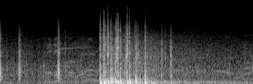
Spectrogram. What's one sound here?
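Fireworks boom loudly.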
